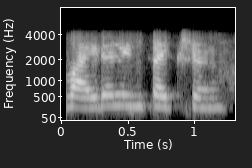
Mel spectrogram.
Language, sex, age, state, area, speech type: Gujarati, female, 18-30, Gujarat, urban, conversation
